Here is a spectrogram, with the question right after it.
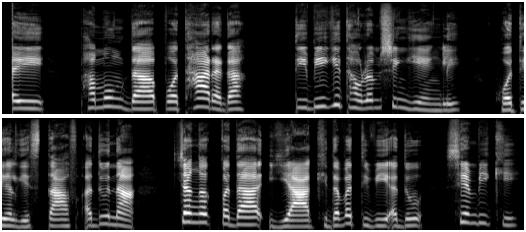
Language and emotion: Manipuri, happy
